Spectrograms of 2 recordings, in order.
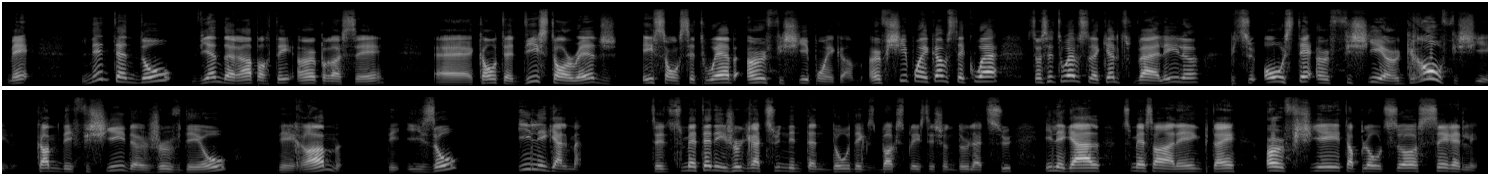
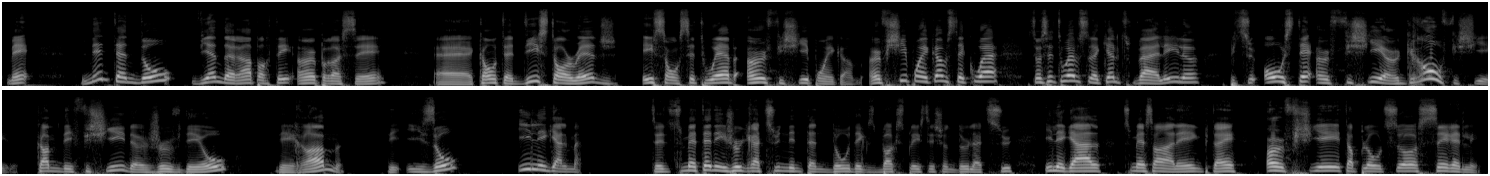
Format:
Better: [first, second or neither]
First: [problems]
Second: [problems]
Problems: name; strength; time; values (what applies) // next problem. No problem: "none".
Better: second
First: thin; very; fading below 850 Hz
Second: none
